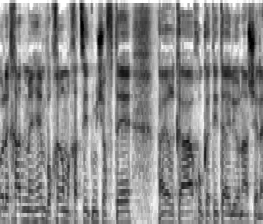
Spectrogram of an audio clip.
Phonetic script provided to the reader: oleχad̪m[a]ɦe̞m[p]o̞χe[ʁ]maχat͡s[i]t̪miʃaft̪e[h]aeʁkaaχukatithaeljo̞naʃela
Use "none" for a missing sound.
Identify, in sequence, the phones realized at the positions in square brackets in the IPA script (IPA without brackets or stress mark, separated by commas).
e, b, ʁ, i, h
